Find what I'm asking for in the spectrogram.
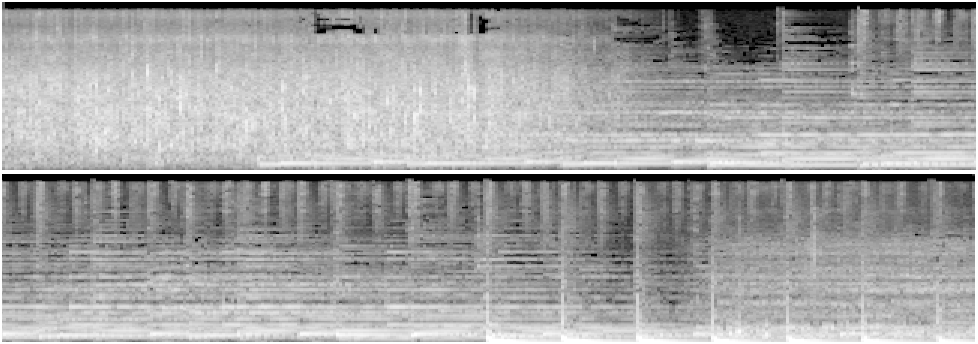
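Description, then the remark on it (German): Steady rushing water flows in a Wuhr, a mill channel fed from a stream, as people walk along it for the first few seconds, then a musical passage with sustained tones and later rhythmic pulses takes over, leaving the water faint beneath it. “Und jetzt laufen wir an der Wuhr entlang.”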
